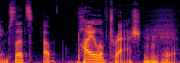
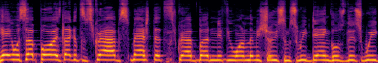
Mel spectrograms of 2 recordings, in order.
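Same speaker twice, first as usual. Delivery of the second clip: very high-pitched, pumped-up vlogger patter; 11 semitones higher than usual. Speaker mocks how a typical YouTuber opens a video: typical YouTuber impression. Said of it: "That was a perfect impression?".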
